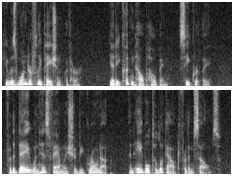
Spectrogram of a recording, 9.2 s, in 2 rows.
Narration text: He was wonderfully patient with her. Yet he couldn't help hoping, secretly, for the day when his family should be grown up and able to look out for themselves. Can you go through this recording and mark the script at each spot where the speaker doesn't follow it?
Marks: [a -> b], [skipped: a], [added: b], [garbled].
He was wonderfully patient with her. Yet he couldn't help hoping, secretly, for the day when his family should be grown up and able to look out for themselves.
